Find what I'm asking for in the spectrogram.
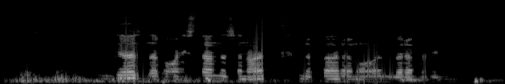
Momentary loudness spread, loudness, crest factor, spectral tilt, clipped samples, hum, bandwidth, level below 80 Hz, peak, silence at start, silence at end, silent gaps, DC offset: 16 LU; -35 LUFS; 22 dB; -6 dB/octave; under 0.1%; none; 11.5 kHz; -70 dBFS; -14 dBFS; 0.1 s; 0.2 s; none; under 0.1%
